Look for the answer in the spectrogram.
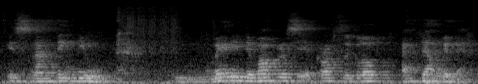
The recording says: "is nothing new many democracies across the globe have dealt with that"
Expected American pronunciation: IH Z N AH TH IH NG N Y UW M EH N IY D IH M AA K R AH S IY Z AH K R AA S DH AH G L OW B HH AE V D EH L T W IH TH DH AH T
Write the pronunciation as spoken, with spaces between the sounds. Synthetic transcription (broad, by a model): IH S N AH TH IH NG N Y UW M EH N IY D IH M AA K R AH S IY AH K R AA S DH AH G L OW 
